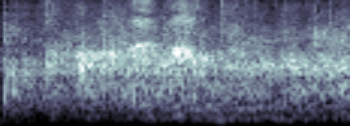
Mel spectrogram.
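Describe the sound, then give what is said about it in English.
At a church gathering, an audience applauds in a short, dense burst of steady clapping that holds at an even level for the whole moment. “It says here, pause for applause, so...”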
